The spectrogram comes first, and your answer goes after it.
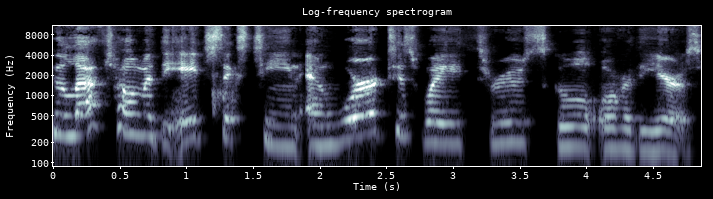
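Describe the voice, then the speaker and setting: A woman with a Canadian accent talks at a fairly slow pace. Her bright, sharp voice swings very widely in pitch. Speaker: podcast host and publisher. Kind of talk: casual interview, with scripted intro and outro.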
